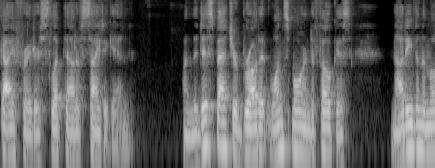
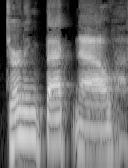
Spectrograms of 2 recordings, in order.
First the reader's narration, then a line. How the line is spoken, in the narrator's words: Frank bellowed shakily above the motor noise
